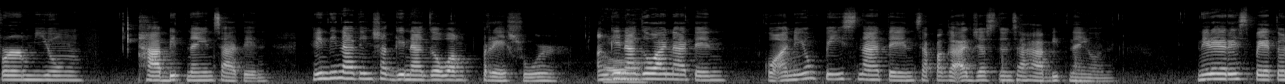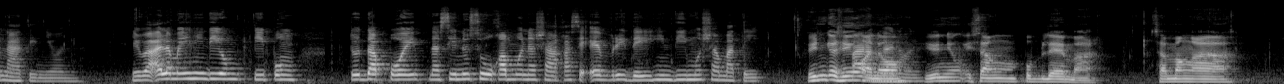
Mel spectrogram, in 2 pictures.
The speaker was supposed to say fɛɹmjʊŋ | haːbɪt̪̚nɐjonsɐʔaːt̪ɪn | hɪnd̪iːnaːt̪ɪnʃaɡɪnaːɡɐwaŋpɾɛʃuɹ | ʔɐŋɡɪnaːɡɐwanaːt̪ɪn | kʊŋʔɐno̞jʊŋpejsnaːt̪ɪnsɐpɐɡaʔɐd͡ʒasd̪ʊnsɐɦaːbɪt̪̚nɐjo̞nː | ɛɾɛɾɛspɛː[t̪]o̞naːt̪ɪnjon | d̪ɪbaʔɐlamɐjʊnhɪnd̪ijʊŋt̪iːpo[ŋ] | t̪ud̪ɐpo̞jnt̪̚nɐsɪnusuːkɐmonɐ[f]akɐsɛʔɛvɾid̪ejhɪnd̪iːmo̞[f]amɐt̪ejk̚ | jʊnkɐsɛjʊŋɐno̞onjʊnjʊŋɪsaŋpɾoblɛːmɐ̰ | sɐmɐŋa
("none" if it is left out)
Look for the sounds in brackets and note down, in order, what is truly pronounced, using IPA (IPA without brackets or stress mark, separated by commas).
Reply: t̪, ŋ, ʃ, ʃ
